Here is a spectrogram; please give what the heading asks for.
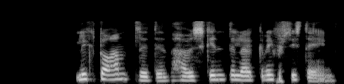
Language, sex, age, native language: Icelandic, female, 12, Icelandic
